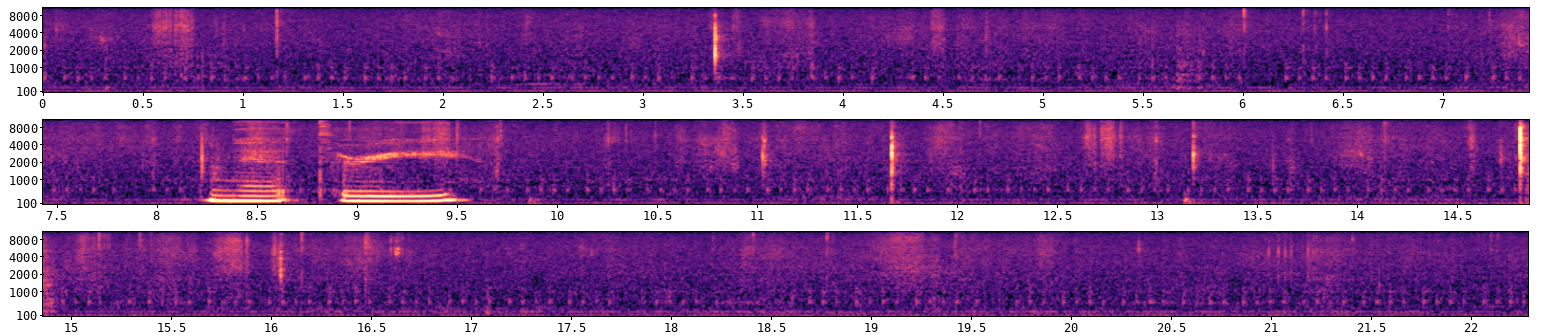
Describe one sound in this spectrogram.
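Wooden knitting needles click together softly as stitches are worked.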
